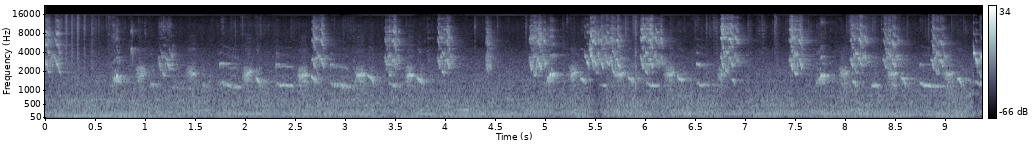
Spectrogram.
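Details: Chattering pet budgerigar, an Australian parrot: dense, scratchy warbling full of clicks, squeaks and short rising whistles, running almost without a break, with soft room hum behind.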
